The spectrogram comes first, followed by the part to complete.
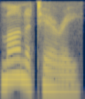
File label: "monetary", us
